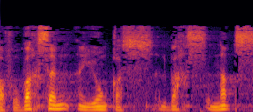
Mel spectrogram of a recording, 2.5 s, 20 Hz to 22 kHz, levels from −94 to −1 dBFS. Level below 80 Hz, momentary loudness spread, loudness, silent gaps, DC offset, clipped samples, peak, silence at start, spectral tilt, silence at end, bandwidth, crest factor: -56 dBFS; 7 LU; -25 LUFS; none; under 0.1%; under 0.1%; -4 dBFS; 0 s; -4 dB/octave; 0 s; 8.8 kHz; 22 dB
